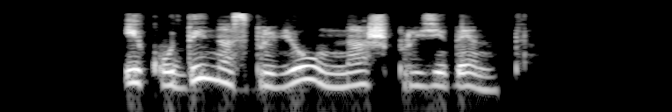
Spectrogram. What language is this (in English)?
Belarusian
